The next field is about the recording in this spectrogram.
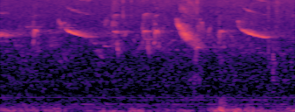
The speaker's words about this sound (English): The red-winged blackbirds really, they really are territorial little beasts, aren't they? We have a hawk that comes and visits here every once in a while, but boy, they keep a check on that guy. They don't mind going up against that predator.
